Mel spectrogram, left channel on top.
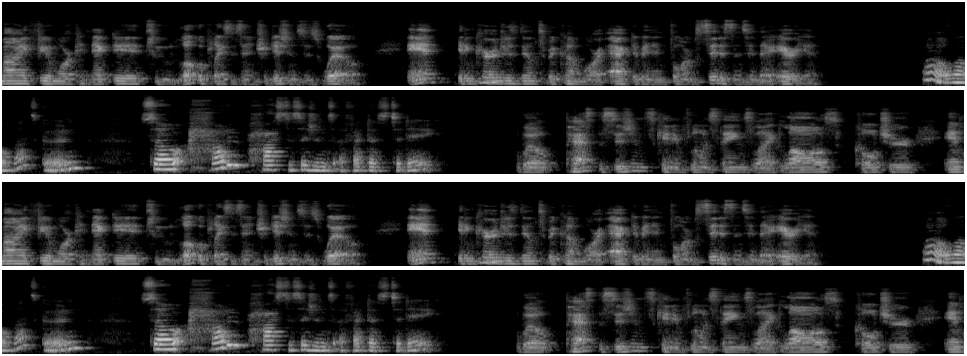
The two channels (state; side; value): identical; both; correlation 1.00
